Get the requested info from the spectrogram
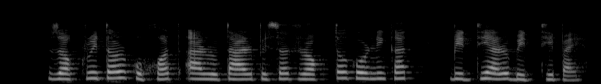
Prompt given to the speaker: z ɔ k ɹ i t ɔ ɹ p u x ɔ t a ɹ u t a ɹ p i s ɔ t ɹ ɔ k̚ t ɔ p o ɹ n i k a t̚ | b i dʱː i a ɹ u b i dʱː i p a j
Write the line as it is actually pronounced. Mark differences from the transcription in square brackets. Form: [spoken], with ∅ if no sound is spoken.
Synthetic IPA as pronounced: z ɔ k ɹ i t ɔ ɹ [k] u x ɔ t a ɹ u t a ɹ p i s ɔ t ɹ ɔ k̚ t ɔ [k] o ɹ n i k a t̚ | b i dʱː i a ɹ u b i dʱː i p a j

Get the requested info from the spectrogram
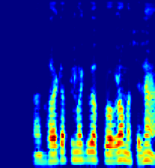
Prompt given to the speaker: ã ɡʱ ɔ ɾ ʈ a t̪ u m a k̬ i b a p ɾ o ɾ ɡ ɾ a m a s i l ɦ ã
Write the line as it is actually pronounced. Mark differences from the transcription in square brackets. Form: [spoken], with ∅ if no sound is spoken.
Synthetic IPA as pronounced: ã ɡʱ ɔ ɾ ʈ a t̪ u m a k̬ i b a p ɾ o [∅] ɡ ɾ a m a s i l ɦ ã

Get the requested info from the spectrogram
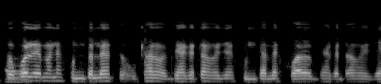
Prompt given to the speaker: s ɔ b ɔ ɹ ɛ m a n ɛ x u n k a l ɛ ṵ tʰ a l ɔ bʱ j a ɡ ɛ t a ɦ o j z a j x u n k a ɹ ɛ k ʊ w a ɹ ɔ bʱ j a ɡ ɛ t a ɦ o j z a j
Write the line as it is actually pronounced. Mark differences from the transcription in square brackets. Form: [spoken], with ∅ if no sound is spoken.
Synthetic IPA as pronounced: s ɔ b ɔ ɹ ɛ m a n ɛ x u n k a l ɛ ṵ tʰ a [ɹ] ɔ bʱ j a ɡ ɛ t a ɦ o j z a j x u n k a [l] ɛ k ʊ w a ɹ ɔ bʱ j a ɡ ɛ t a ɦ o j z a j

